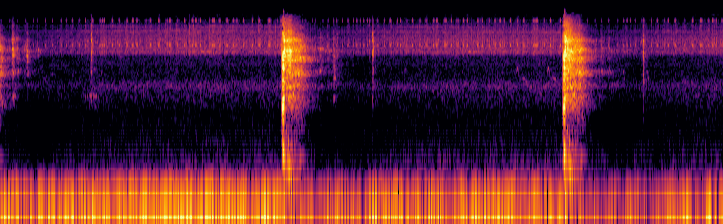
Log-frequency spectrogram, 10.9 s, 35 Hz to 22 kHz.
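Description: Two shots from a .500 S&W Magnum revolver, about four seconds apart, each a sharp crack with a short echo trailing off.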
